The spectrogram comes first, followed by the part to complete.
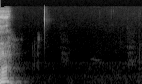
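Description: A man's voice trails off at the end of a word, followed by a single brief click and then near silence.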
